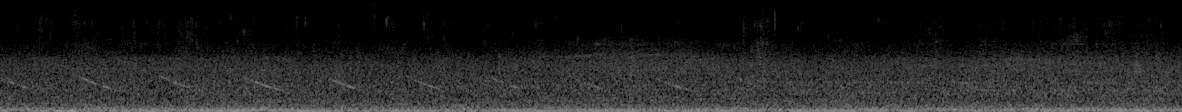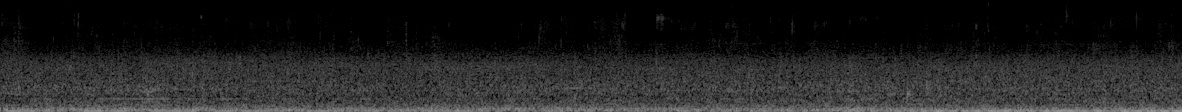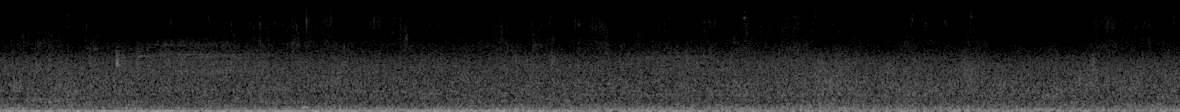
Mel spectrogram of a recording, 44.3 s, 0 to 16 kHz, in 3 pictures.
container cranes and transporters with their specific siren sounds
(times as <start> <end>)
0.1 8.9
